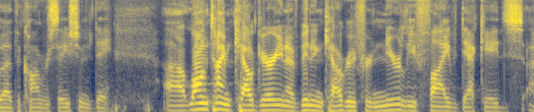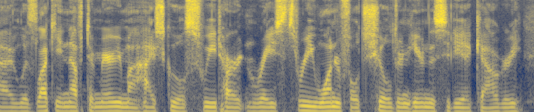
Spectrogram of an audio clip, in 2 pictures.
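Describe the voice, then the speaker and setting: A man's voice: on the low side, no room sound. Friendly man in his fifties, dry sound. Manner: friendly, loose delivery with frequent fillers. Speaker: mayoral candidate. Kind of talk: opening statement at a forum.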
